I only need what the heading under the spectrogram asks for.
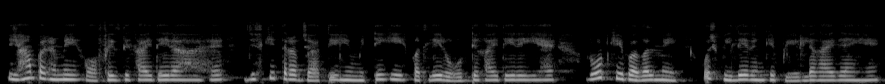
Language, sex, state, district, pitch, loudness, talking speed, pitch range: Hindi, female, Maharashtra, Solapur, 210 Hz, -29 LUFS, 235 wpm, 195-225 Hz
